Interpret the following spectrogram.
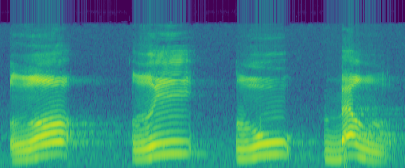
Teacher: Kha mengalir nafas dan Gha tidak mengalir nafas. Dan keduanya memiliki persamaan, yaitu memiliki sifat al-isti'la. Sehingga kedua huruf tersebut ketika diucapkan, suara kita mesti terdengar menebal. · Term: huruf Gha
